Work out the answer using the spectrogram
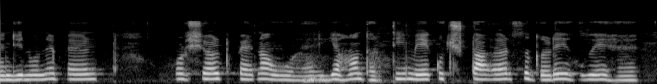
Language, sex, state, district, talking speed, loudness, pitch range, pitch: Hindi, female, Uttar Pradesh, Shamli, 135 wpm, -18 LUFS, 215-250 Hz, 235 Hz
